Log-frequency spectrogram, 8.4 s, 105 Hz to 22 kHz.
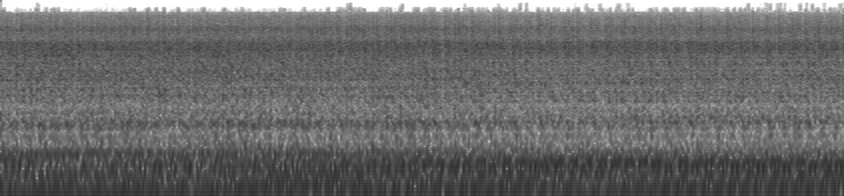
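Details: Second start of a 1963 Chevy C10's 355ci small-block V8 (350 .030 over), sat many years, reportedly low miles: steady, loud, lumpy low idle through open headers, smooth and even with no ticking or knocking. Normal idle.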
